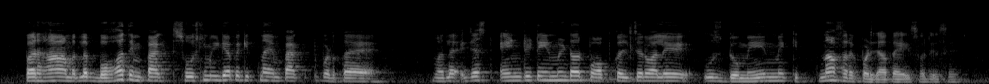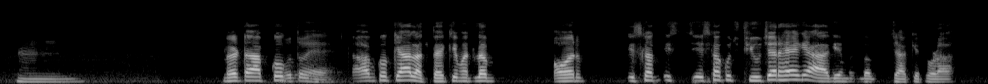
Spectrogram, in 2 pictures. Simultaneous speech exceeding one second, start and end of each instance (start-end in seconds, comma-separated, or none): none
